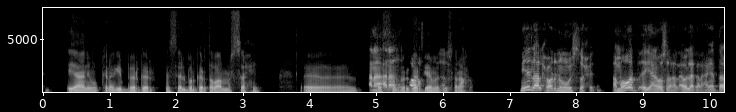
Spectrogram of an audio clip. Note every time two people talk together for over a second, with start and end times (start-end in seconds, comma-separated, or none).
4.9-6.5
